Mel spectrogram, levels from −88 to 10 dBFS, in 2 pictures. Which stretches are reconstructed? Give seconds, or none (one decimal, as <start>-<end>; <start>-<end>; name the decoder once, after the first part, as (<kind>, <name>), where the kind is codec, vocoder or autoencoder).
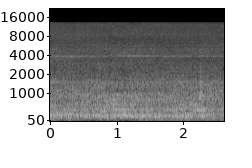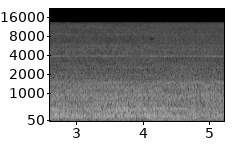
0.0-0.9 (autoencoder, DAC-VAE); 1.7-2.5; 4.2-5.2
